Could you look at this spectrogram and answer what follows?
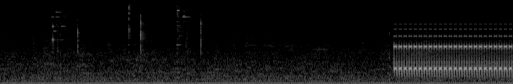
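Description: In F1 23, a phone suddenly starts ringing after a few faint clicks, a loud, rapid electronic trill that continues to the end.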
